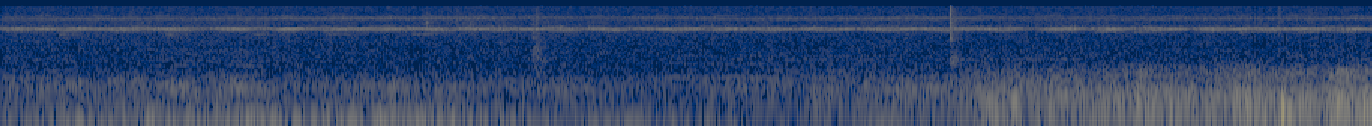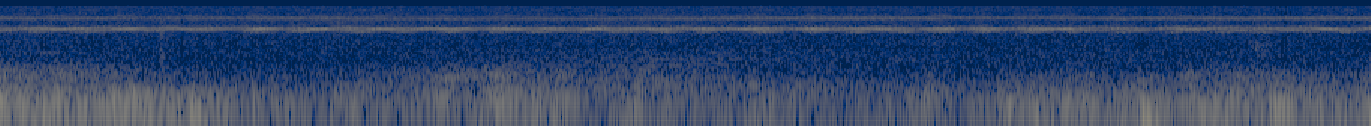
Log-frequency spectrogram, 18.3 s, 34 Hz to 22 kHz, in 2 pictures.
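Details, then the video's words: Rainy-night cricket chorus: a high, finely pulsing trill holds steady throughout, while the rain's low roar swells and fades in waves, with one sharp tap near the start. "1 hour of cricket sounds in the rain"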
